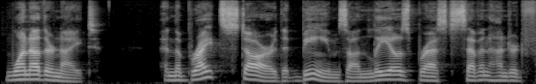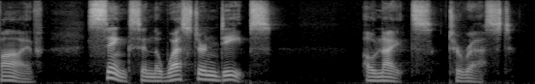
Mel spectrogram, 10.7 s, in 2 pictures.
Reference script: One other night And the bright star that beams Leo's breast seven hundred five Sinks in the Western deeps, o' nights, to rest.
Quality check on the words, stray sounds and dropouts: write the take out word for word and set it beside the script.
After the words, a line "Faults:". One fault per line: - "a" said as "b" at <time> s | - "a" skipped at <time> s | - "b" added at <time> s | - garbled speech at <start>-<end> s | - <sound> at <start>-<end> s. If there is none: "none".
One other night And the bright star that beams on Leo's breast seven hundred five Sinks in the Western deeps, o' nights, to rest.
Faults:
- "on" added at 3.5 s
